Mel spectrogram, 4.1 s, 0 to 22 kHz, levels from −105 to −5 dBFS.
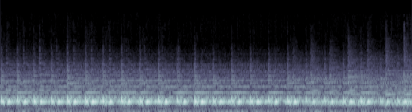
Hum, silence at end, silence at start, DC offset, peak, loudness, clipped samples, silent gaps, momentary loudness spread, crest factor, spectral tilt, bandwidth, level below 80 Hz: none; 0 s; 0 s; under 0.1%; -16 dBFS; -30 LUFS; under 0.1%; none; 4 LU; 12 dB; -9.5 dB/octave; 3.1 kHz; -60 dBFS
